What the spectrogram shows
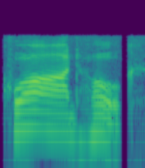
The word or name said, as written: quoad hoc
